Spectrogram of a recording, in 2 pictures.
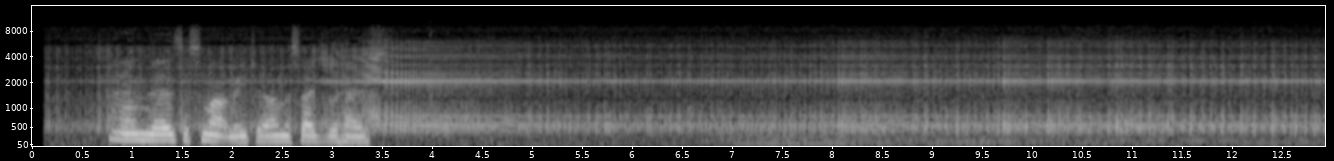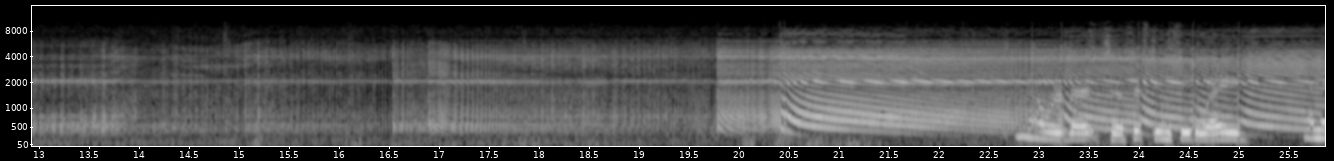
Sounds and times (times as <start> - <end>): Outside, urban or manmade: 0.1 - 25.8
Speech: 0.8 - 3.4, 22.8 - 25.1.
